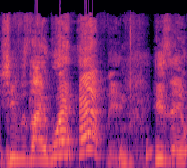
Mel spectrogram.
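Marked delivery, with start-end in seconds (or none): 0.5-1.3 high, loud retold question; mock alarm. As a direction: act out her startled question, pitched way up. Retelling woman's alarmed reply.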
